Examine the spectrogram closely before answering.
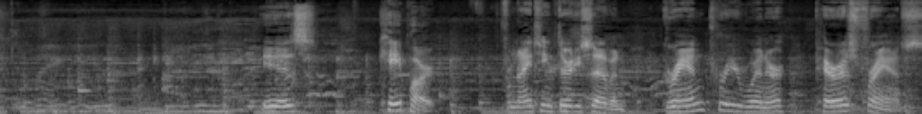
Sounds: music
speech
radio

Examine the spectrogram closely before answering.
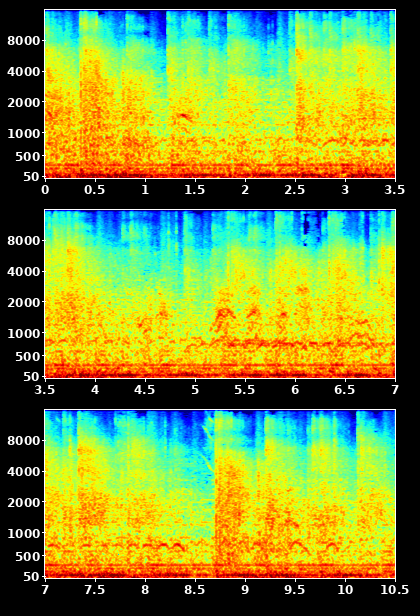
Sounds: speech
music

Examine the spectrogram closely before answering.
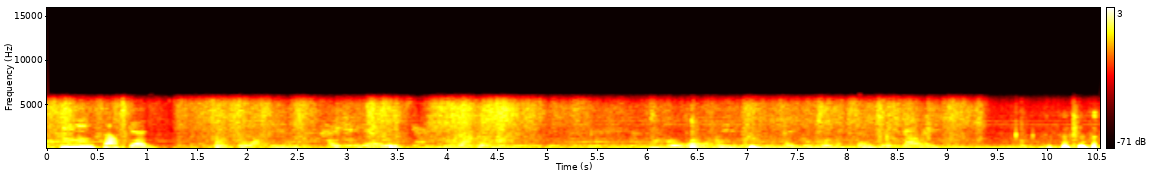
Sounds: music
speech

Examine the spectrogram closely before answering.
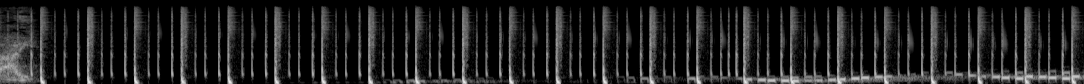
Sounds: house music
music
new-age music

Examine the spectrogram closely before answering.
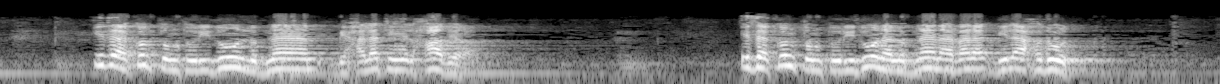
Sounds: man speaking
narration
speech

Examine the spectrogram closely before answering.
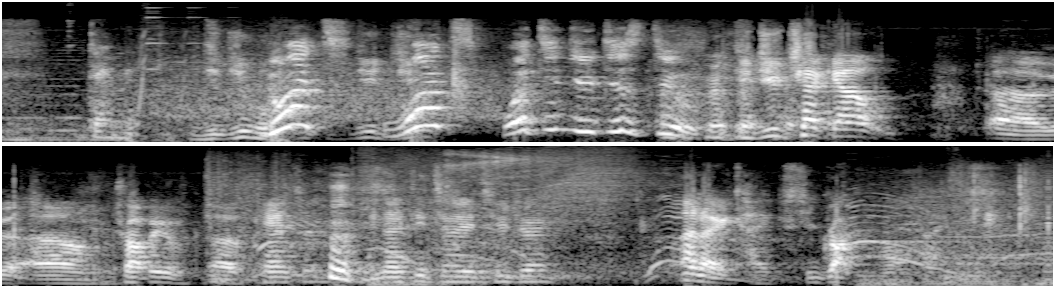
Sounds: speech

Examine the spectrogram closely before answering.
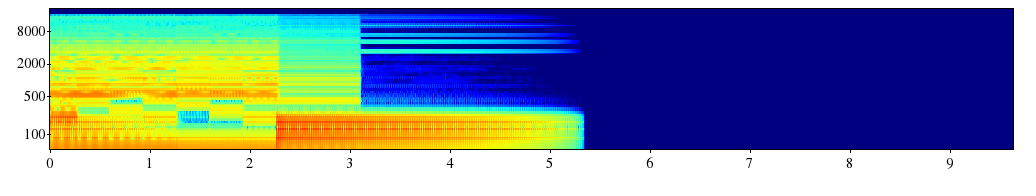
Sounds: silence
music

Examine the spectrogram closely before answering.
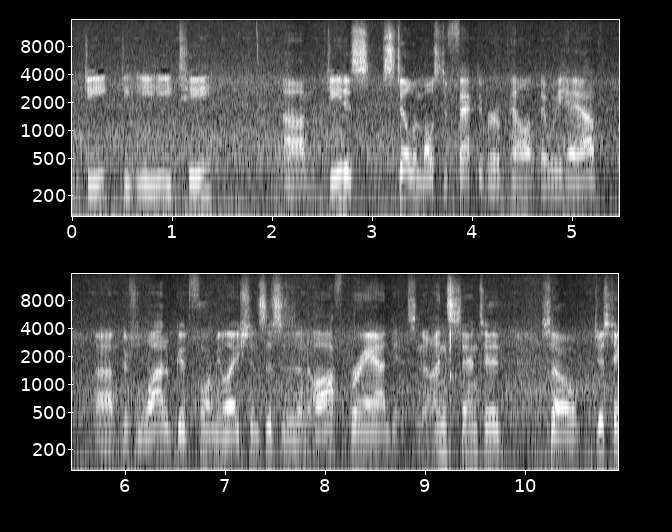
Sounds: speech

